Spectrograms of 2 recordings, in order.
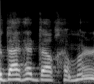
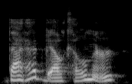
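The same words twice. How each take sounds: First: "That" hit first and harder, ending on a rise; stress on THAT. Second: "had" given the weight; stress on HAD. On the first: Rereading Travis's line another way, stress on "That". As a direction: open firmly on "That", lift at the end. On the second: Reading Travis's line one possible way, stress on "had". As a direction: lean on "had" in "That had Val Kilmer". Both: Retold or imitated.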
